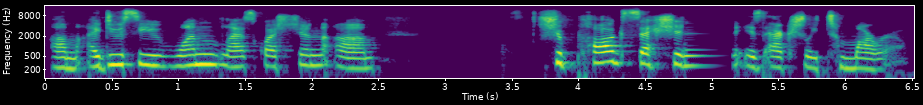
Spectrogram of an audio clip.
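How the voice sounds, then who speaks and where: A woman's voice: high voice, fairly even intonation, measured pace, a little mellow. A woman school administrator answering parents' questions in an online information session, reassuring and with frequent ums.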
